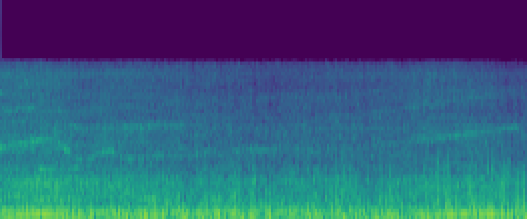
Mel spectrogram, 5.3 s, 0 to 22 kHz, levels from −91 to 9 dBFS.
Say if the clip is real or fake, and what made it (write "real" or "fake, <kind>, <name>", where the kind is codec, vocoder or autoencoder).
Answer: fake, vocoder, WaveNeXt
